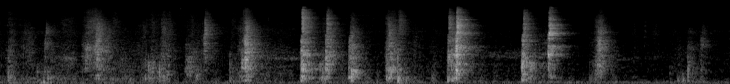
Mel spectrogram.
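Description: Irregular sharp metallic clicks and knocks from a model aero engine and its stand being handled and readied for starting, not yet running.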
